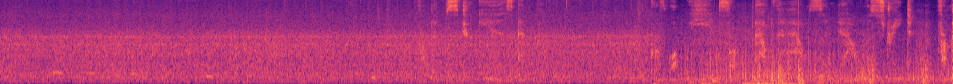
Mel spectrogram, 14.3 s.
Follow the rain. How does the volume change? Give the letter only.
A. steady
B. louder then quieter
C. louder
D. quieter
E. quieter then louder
A.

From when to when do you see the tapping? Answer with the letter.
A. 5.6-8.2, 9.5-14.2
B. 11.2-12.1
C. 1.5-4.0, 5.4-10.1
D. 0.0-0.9
B.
